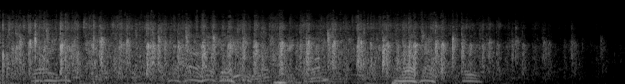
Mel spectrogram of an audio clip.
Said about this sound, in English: That concludes our debate. A round of applause for the candidates, please.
